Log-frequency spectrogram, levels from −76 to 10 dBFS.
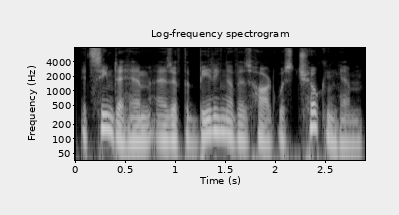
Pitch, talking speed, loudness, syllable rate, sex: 100 Hz, 290 wpm, -18 LUFS, 6.1 syllables/s, male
